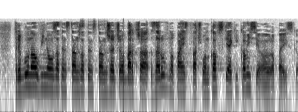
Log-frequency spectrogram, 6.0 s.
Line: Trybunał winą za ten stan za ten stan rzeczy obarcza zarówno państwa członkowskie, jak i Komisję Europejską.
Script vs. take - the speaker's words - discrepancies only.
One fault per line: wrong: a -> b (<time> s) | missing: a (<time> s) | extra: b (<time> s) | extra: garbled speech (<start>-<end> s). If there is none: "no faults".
no faults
